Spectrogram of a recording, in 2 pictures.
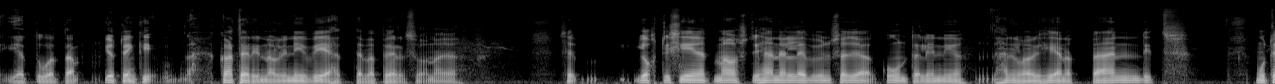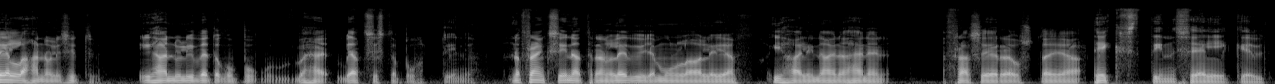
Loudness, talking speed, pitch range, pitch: -22 LUFS, 120 wpm, 80-95 Hz, 85 Hz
